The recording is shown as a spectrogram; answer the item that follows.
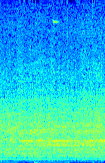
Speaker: all right he's gonna turn it on check it out that's just one fan the other fan is not working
